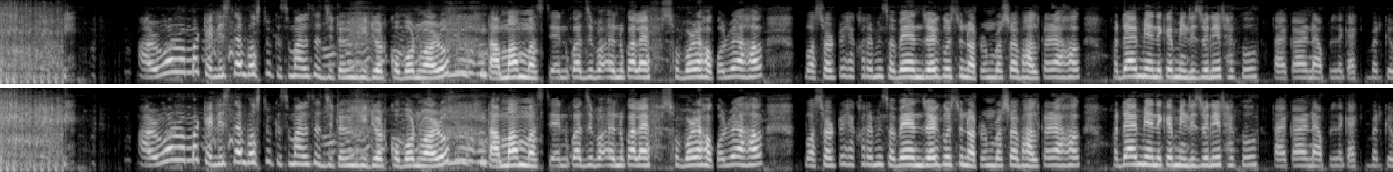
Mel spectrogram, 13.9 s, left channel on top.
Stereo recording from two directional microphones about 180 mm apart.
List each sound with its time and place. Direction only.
0.0 s vehicle: 50° left (ahead or behind)
1.4 s speech: 10° right (ahead or behind)
4.5 s speech: centre (ahead or behind)
4.8 s speech: 10° right (ahead or behind)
